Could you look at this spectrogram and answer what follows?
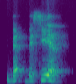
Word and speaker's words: Bézier: El fundamento de todo esto es unas ecuaciones y unas fórmulas de un matemático francés que se llama Bézier. Creo que se pronuncia Bézier, pero es Bézier.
